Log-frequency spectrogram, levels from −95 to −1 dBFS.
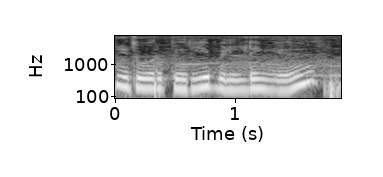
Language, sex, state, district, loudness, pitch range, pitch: Tamil, female, Tamil Nadu, Chennai, -14 LUFS, 175-205 Hz, 185 Hz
